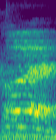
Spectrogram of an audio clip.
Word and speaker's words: could: Because could. That's a trick word. Good. That L is silent.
